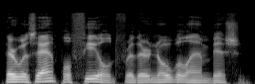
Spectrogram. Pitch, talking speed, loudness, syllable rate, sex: 105 Hz, 190 wpm, -20 LUFS, 5.4 syllables/s, male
